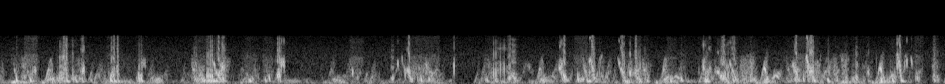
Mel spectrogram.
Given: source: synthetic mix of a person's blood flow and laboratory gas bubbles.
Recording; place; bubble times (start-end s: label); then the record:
Doppler ultrasound of blood flow; precordium
0.11-0.39 s: bubbles
0.56-0.88 s: bubbles
0.94-1.24 s: bubbles
1.34-1.48 s: bubbles
1.91-2.31 s: bubbles
2.44-2.58 s: bubbles
2.62-2.88 s: bubbles
3.48-3.65 s: bubbles
3.90-4.40 s: bubbles
4.50-4.58 s: bubbles
4.84-5.34 s: bubbles
5.55-6.03 s: bubbles
6.17-6.53 s: bubbles
6.66-6.88 s: bubbles
6.96-7.60 s: bubbles
7.85-8.21 s: bubbles
8.23-8.73 s: bubbles
8.89-9.24 s: bubbles
9.31-9.44 s: bubbles
From the record:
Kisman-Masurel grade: 332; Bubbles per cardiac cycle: rolling drumbeat, 9 or more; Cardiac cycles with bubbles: 50 to 99%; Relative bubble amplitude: moderate (0.250 to 0.450); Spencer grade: 3 (all of the cardiac periods contain showers or single bubble signals, but not dominating or overriding the cardiac motion signals); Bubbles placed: only in the low amplitude regions of the cardiac cycle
